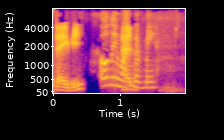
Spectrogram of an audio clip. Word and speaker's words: Davey: I think I might have said Davies, but it's Davey.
